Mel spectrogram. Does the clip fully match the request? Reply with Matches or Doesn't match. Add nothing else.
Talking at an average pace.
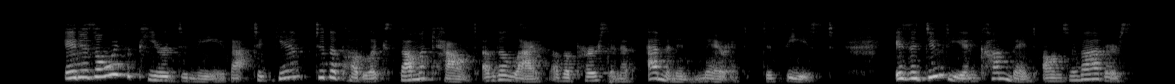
Matches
